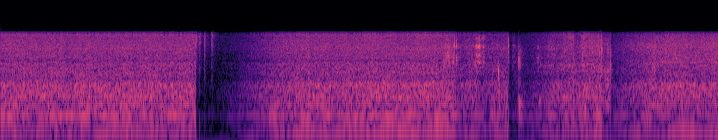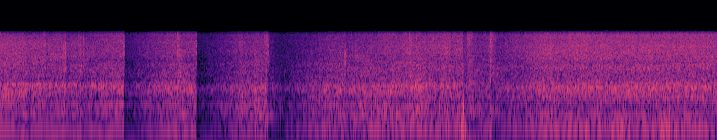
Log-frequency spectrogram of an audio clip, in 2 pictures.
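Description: Respiraide electronic air cleaner running steadily, its fan blowing with a mains hum from the high-voltage cell. Several sharp snaps break in as dust drawn into the collector cell, its pre-filter removed, makes it spark.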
